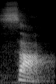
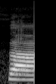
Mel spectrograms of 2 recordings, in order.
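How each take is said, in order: First: The s sound is a plain, hard hiss. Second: The s sound is soft and gentle. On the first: The speaker calls it wrong. "আমরা অনেক সময় বলে থাকি কি সা। আসলে সা হবে না" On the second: The speaker calls it right. "কি হবে সা"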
